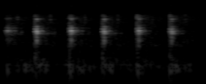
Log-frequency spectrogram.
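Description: Clock-ticking sound effect: six short, evenly spaced ticks, about three a second.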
